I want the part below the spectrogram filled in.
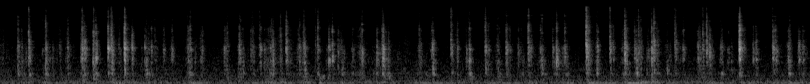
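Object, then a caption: Plastic computer keyboard. Fingertips of both hands type on a full-size vintage beige plastic computer keyboard. The result is a steady, irregular stream of bright, clicky key taps that die away almost instantly, with a few sharper, louder strikes and very little low end.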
